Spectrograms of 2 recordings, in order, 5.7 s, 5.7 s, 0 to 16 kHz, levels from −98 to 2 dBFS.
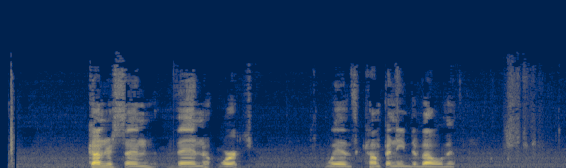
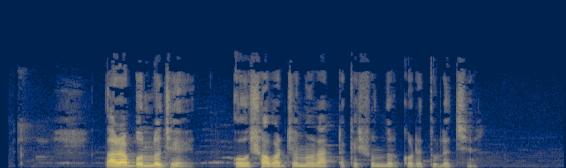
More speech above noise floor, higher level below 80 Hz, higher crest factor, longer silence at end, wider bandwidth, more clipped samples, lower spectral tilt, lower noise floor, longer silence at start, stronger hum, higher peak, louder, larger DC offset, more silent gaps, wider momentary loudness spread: second, 36 dB vs 47 dB; about the same, -76 dBFS vs -80 dBFS; about the same, 26 dB vs 24 dB; second, 0.55 s vs 0.95 s; about the same, 10 kHz vs 10.5 kHz; neither; about the same, -4.5 dB/octave vs -4 dB/octave; second, -62 dBFS vs -71 dBFS; second, 0.1 s vs 1.05 s; neither; about the same, -2 dBFS vs -2 dBFS; about the same, -26 LUFS vs -24 LUFS; neither; neither; first, 21 LU vs 18 LU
